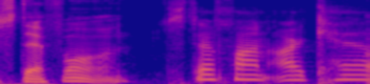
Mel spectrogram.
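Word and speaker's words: Stefan Urquelle: He's gonna, Oh man, someone said he looked like Stephon Urkel. Not Steve, Stephon Arkell. Arkell, my bad. Get it right. Oh my God, it's spelled the same. Just say it said different.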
